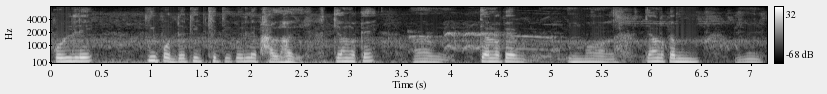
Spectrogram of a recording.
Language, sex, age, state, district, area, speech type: Assamese, male, 60+, Assam, Udalguri, rural, spontaneous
